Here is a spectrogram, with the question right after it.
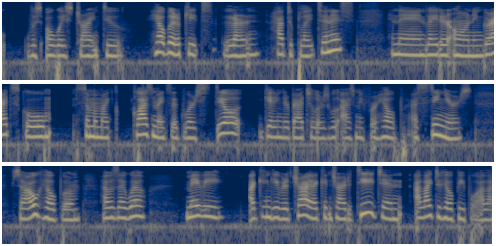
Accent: Mexico; English is a second language; moved away as an adult; now in United States; I was born and raised in Mexico. I started playing tennis when I was 5 years old.

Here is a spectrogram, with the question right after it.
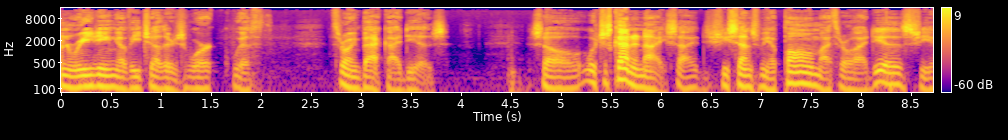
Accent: St. Louis, Missouri, United States; I grew up in St. Louis, Missouri, and was living there when I started writing, so went to some courses at the local university.

